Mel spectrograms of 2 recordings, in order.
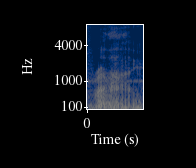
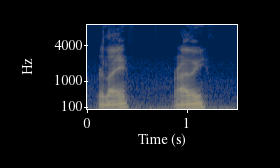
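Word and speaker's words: R'lyeh: the underwater city of Riley. I always pronounce it off. Riley.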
